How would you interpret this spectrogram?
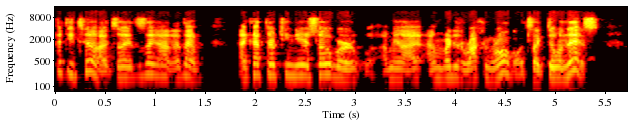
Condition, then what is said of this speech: Stuttering. Oh my God, I, I, I stuttered and you know, my big is I'm always like I'm stuttering and I mumble and blah blah blah.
